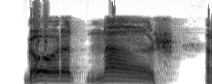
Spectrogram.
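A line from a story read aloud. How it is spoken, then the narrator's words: Joyful yell. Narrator (Russian): радостно завопил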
